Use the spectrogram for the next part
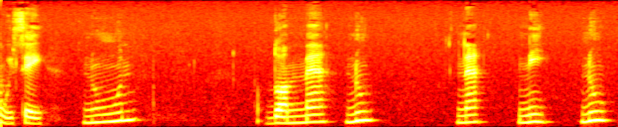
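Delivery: نو with a long u, and ني and نو set side by side; syllable drill. Shown as a demonstration. Teacher reciting the dhamma syllables to the class: نو. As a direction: call out نو, then ني, then نو again.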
